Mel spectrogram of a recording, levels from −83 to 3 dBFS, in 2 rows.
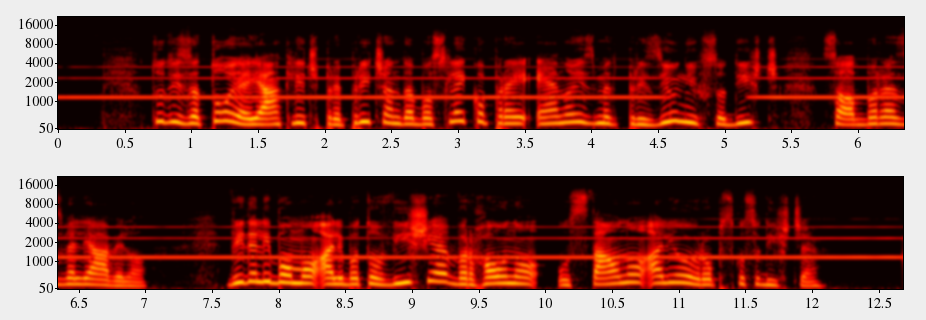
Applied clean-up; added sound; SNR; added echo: none; Wind instrument, woodwind instrument; 14 dB; none.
